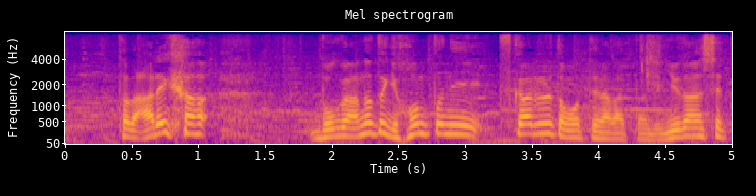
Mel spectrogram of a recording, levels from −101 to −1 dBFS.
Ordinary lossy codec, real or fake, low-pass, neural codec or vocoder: none; real; 7.2 kHz; none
